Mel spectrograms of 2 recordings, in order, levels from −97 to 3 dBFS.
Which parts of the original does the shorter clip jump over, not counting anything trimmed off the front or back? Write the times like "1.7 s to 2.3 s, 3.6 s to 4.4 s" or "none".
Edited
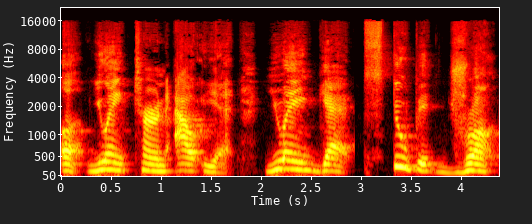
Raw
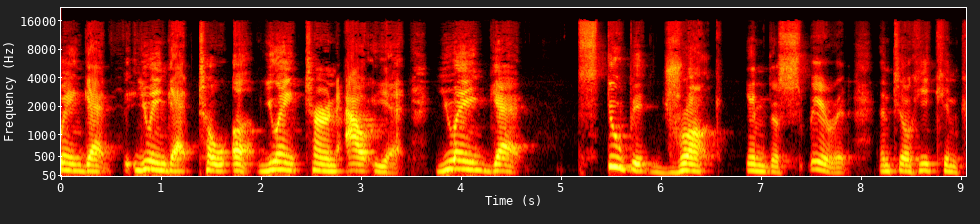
4.6 s to 5.1 s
